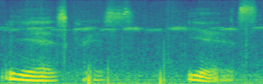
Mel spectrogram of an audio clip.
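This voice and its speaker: An actress playing a vain, yearning young woman in a 1940s radio drama, breathy and sighing. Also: sits low, fairly even intonation, drawn-out words, noisy background, exaggerated voice. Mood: lovestruck.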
